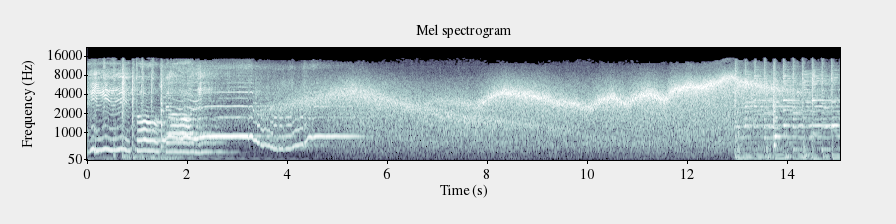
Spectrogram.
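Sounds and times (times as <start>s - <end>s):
rising wavering noise sweep: 2.2s - 14.9s.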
